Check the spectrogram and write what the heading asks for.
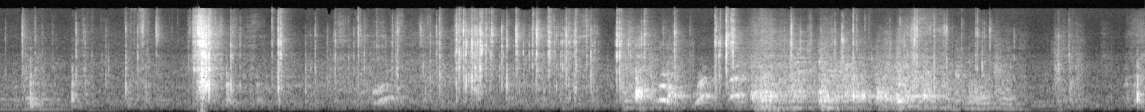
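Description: Foil Pokémon booster pack wrapper being torn open by hand, crinkling and crackling. There is one sharp click about a second and a half in, and steady rustling through the second half.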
